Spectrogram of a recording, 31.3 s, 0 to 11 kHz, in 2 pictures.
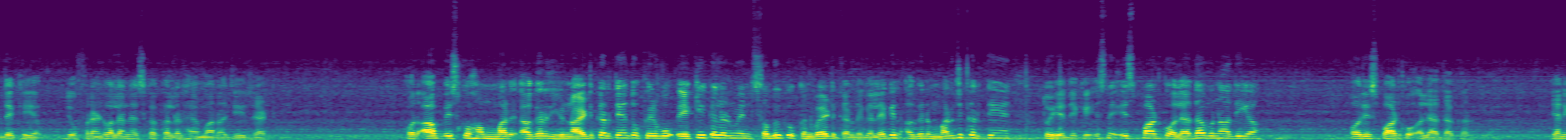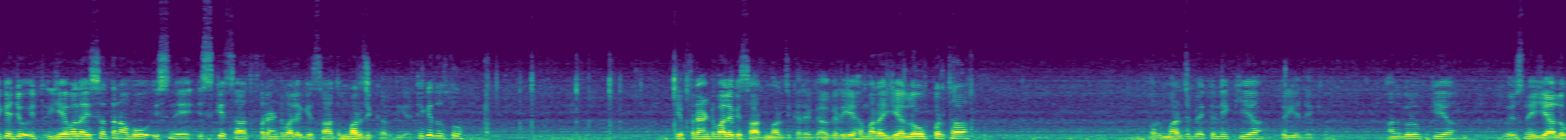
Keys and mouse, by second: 6.2 click, 8.1 right click, 8.7-9.9 drag, 14.5-15.9 drag, 17.3 ctrl+z, 20.1 click, 21.9 ctrl+shift+], 22.4-23.7 drag, 25.7 right click, 26.4-27.6 drag, 30.1-31.3 drag.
